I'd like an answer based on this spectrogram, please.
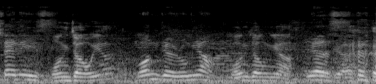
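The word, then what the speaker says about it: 王者荣耀: In China, it's named Wang Zhe Rong Yao. How you say it? That's Chinese. Wang Zhe Rong Yao? Wang Zhe Rong Yao.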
